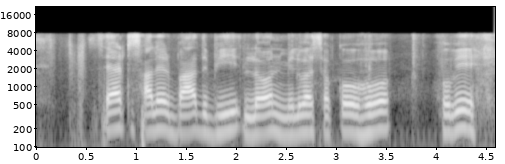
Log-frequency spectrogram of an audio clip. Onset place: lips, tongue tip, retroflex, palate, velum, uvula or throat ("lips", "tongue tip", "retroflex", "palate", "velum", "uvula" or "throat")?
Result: tongue tip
